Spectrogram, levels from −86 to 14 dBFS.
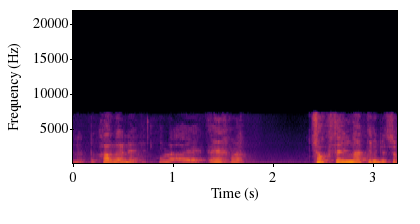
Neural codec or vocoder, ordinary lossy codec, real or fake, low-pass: codec, 16 kHz, 2 kbps, FunCodec, trained on LibriTTS, 25 frames a second; none; fake; 7.2 kHz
